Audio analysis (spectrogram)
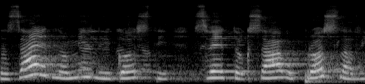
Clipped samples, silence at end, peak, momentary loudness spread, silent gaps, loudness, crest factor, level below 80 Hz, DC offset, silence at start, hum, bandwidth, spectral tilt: under 0.1%; 0 s; -4 dBFS; 15 LU; none; -22 LUFS; 18 dB; -82 dBFS; under 0.1%; 0 s; none; 17 kHz; -4.5 dB/octave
